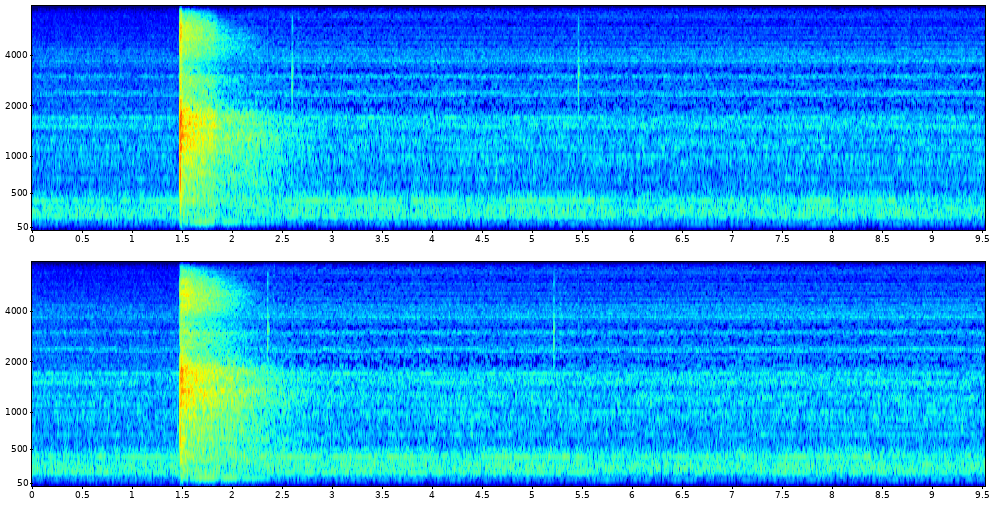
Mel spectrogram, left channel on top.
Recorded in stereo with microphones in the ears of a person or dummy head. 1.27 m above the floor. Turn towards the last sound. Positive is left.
turn(degrees=50)  # may be behind; listen again after turning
